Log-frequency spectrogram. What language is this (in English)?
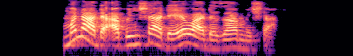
Hausa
